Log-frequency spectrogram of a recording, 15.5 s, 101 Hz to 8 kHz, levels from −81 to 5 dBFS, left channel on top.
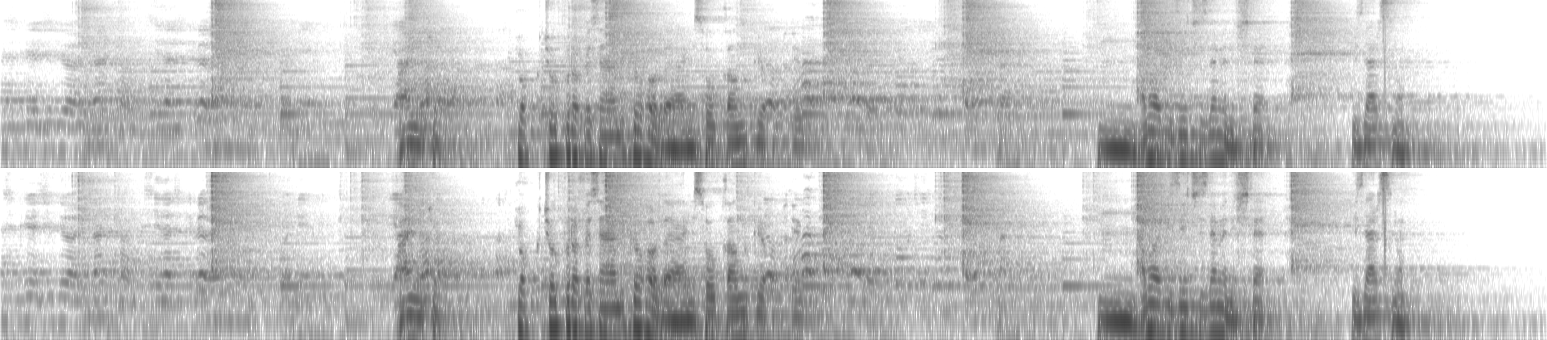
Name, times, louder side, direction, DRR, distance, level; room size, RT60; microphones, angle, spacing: voice 1, 0.0-4.6 4.9-5.2 7.6-10.5, right 1 dB, 85° right, 3 dB, 5.1 m, -42 dB
sound 1, 0.6-1.2 2.1-2.4 3.4-4.3 5.5-6.3 7.3-7.5 8.2-8.5 9.3-9.9 10.8-11.0 11.3-11.7 12.2-12.5 12.8-13.2, right 5 dB, 60° right, 6.0 m, -36 dB
sound 2, 0.8-11.3, left 1 dB, 35° left, 1.5 m, -47 dB
voice 2, 5.2-8.0 11.0-12.7 13.5-14.1, right 2 dB, 45° right, 11 dB, 1.1 m, -28 dB
29.5 x 19.5 x 8.7 m, 2.9 s
head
